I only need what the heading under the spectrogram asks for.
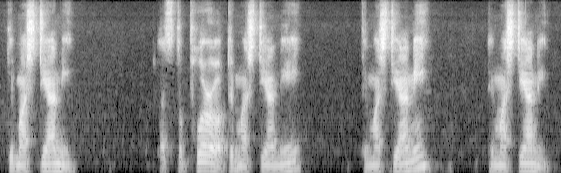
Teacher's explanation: Temastiani is pluralized by adding the glottal stop at the end. That means you constrict your glottis.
